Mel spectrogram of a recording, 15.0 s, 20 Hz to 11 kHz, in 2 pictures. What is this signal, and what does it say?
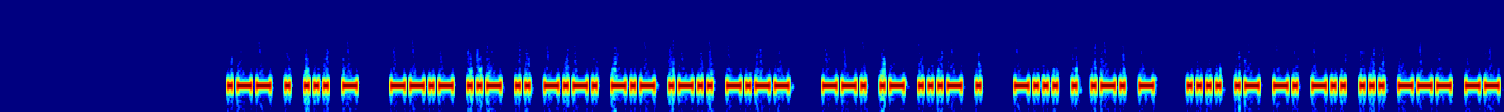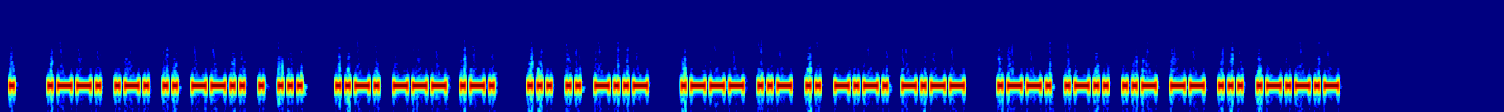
Morse code, heard as a keyed tone, about 50 wpm, 700 Hz. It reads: WEST QUICKLY GAVE BERT HANDSOME PRIZES FOR SIX JUICY PLUMS.
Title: Pangram Challenge v2 - 50wpm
